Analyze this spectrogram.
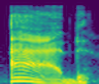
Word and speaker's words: add: is not big enough if your mouth is not big enough they all look the same you're like ah ah ah they all look the same right ah but if you do it this way watch sh sh okay yeah so that's all you have to do is make a very big mouth now I want you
